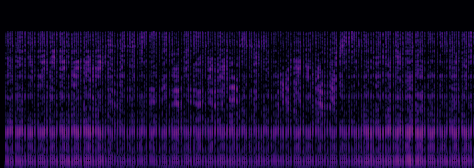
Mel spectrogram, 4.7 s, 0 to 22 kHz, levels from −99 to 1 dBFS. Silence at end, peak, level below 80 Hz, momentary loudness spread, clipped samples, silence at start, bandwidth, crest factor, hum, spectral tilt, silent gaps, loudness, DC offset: 0 s; -42 dBFS; -82 dBFS; 4 LU; under 0.1%; 0.05 s; 11.5 kHz; 22 dB; none; -1.5 dB/octave; none; -60 LUFS; under 0.1%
